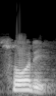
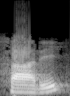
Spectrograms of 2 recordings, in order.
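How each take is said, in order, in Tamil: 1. முதல் உயிர் ஒலி வட்டமான 'oh' ஒலி. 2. முதல் உயிர் ஒலி திறந்த 'ah' ஒலி. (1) "மூணாவது ஓ சொல்லுவேன்" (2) "முதல்ல இதை சொல்லுவேன்"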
